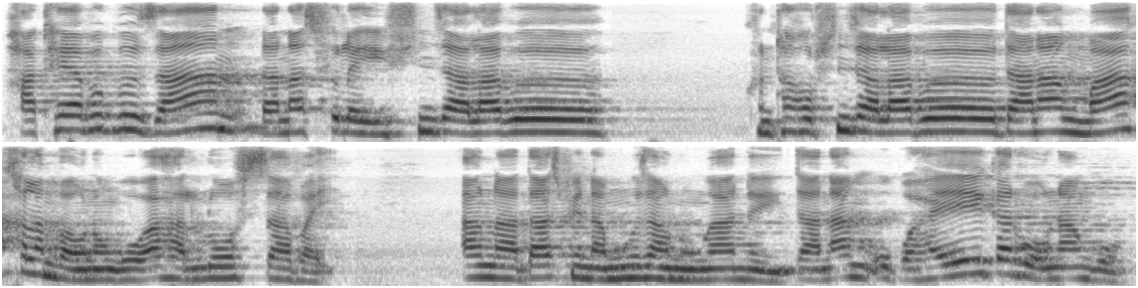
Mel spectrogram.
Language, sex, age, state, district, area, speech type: Bodo, female, 45-60, Assam, Chirang, rural, spontaneous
